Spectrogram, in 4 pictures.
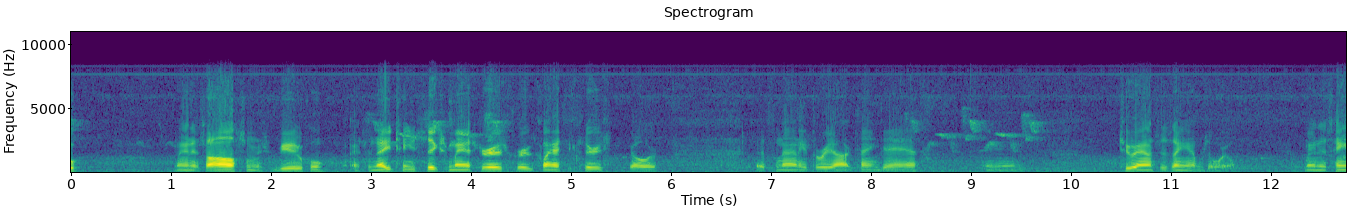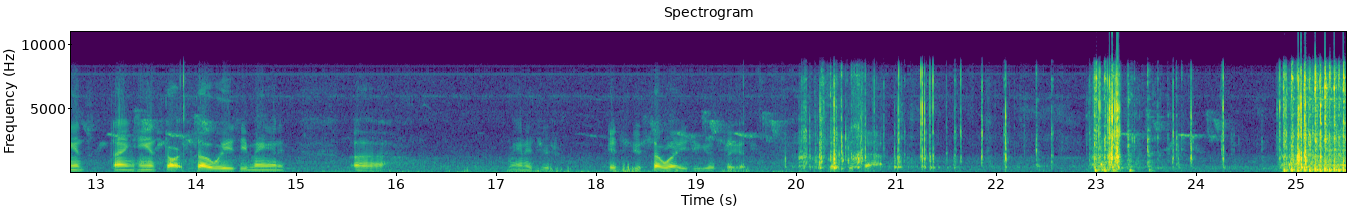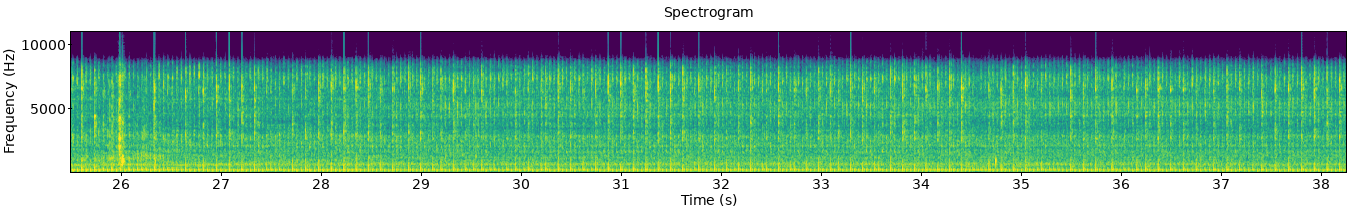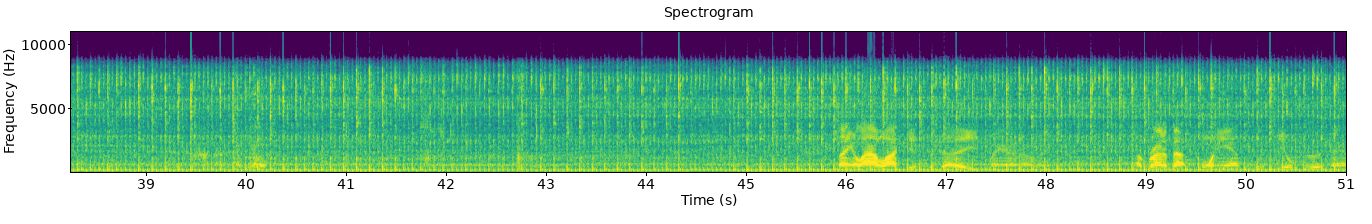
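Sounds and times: propeller clicks: 19.9 - 51.0
two-stroke engine running: 24.8 - 51.0.

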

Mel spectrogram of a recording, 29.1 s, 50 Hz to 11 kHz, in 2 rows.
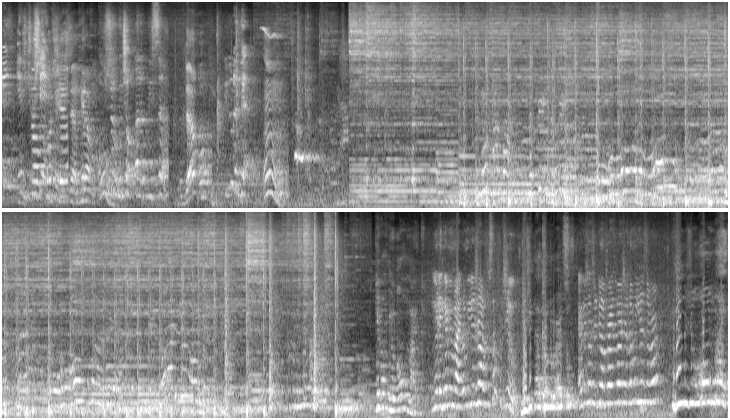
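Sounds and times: drum kit: 5.9 - 21.9
bass guitar: 6.9 - 23.1
keyboard holding a chord: 7.0 - 22.9.

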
